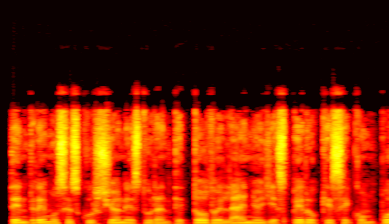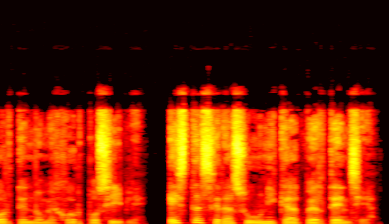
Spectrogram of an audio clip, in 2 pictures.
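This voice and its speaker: A man voicing a calm, firm American male teacher, speaking in a measured, unflustered way. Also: sits low, no echo, studio quality.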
